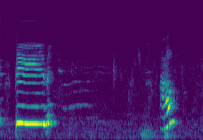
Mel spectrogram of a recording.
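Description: A young boy's voice: one drawn-out syllable held on a steady pitch for under a second, then a pause, then a short rising syllable near the end.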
